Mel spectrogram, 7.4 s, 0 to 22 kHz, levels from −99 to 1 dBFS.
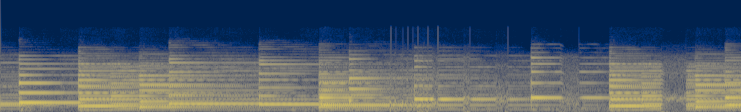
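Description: From 3.89 to 5.09 s the sound drags and hiccups through a run of brief holds, the longest about 120 ms: repeated stalls (stutter), as late packets kept draining the jitter buffer. At 5.59 to 5.80 s and 6.60 to 6.87 s the sound hangs as a fading buzz for 190 ms and 250 ms, then resumes where it stopped: a call audio freeze, likely from packets held up in transit.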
